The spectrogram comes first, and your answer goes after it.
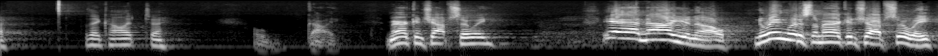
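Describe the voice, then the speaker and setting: An older man preaching a sermon, folksy and anecdotal, telling personal stories and asking the congregation questions. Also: a little high. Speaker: pastor. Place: church sanctuary. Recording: long hall reverb. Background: long hall reverb.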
